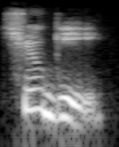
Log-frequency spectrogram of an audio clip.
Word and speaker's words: cheugy: But actually here, what they're calling it, the same expression would be chuggy, okay? What? And there's another word, that chuggy. How do you spell it?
